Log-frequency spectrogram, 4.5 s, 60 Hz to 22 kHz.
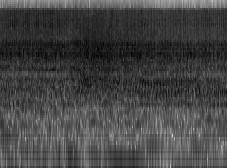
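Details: VAZ 21099, apparently 2002, brought in for knocking: petrol engine revving loudly with a dull knock under the roar as revs rise; suspected connecting rod knock, checked by piston/rod play.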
